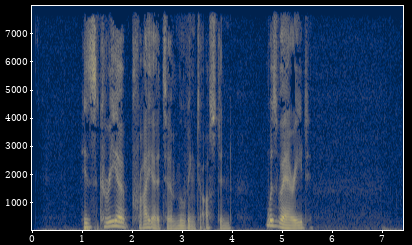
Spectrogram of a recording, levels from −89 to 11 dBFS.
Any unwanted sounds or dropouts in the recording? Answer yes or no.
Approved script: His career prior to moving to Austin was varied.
no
